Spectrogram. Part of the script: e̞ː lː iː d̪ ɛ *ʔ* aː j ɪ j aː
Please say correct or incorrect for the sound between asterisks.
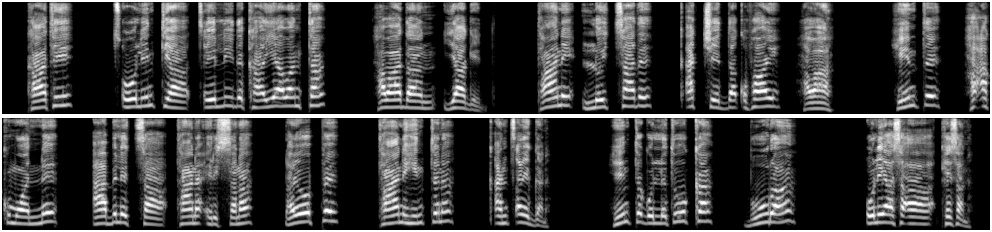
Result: incorrect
